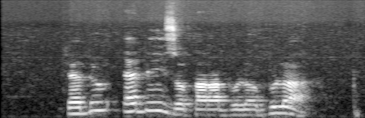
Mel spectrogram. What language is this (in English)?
Igbo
